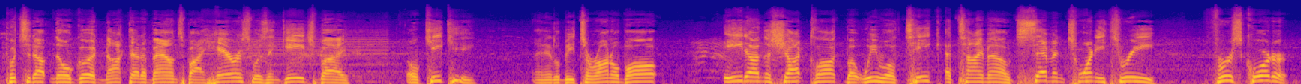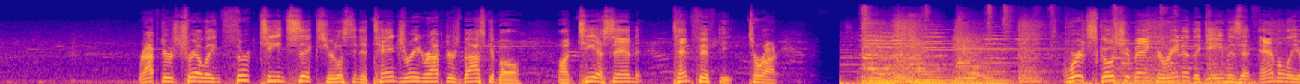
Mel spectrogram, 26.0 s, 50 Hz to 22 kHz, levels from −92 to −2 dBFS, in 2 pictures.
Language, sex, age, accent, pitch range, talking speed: English, male, 50-69, American, 145-185 Hz, 130 wpm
